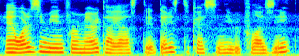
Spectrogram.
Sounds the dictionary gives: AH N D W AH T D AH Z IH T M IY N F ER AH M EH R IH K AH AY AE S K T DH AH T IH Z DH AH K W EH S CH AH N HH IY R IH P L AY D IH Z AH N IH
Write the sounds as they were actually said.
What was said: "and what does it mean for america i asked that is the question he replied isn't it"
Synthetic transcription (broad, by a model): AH N W AH T D AH Z IH T M IY N F ER AH M EH R IH K AH AY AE S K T DH AH T IH Z DH AH K W EH S CH AH N HH IY R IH P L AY IH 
